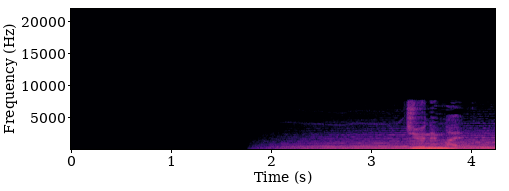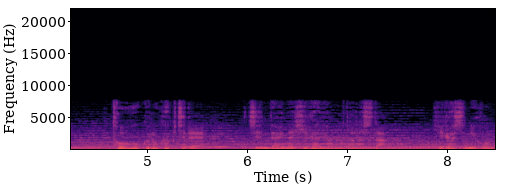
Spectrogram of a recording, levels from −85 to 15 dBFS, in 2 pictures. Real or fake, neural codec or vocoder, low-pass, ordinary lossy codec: real; none; none; none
